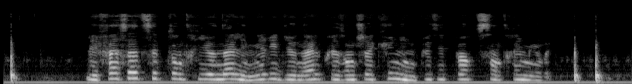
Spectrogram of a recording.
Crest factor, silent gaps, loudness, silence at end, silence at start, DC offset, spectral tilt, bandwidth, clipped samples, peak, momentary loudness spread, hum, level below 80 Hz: 18 dB; none; -21 LUFS; 0 s; 0.05 s; under 0.1%; -6 dB/octave; 11.5 kHz; under 0.1%; -2 dBFS; 8 LU; none; -38 dBFS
